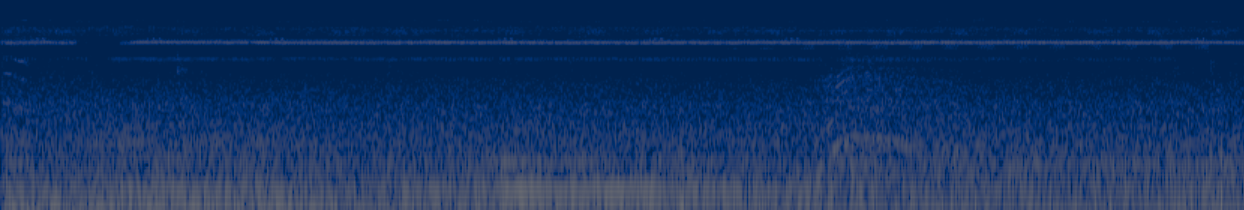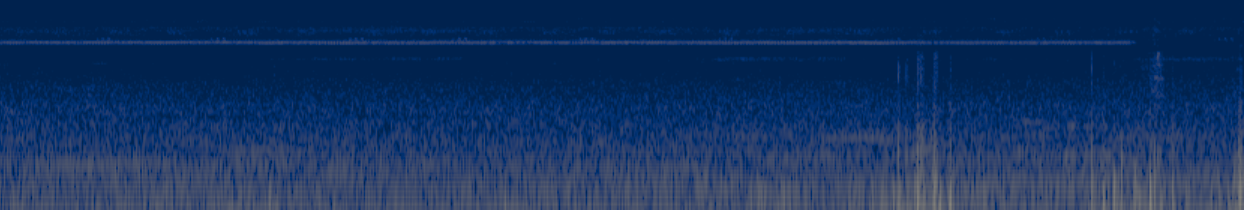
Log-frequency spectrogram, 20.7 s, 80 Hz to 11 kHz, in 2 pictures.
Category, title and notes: Soundscapes > Nature
Loud cricket and motorcycle
Recording crickets in backyard of my house in Columbus Ohio and motorcycle revs in background. Recorded by me zoom h1 essential
Motorcycle, revving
